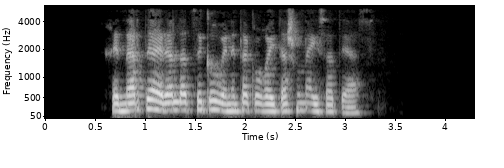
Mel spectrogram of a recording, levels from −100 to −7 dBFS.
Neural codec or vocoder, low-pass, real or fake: none; 5.4 kHz; real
